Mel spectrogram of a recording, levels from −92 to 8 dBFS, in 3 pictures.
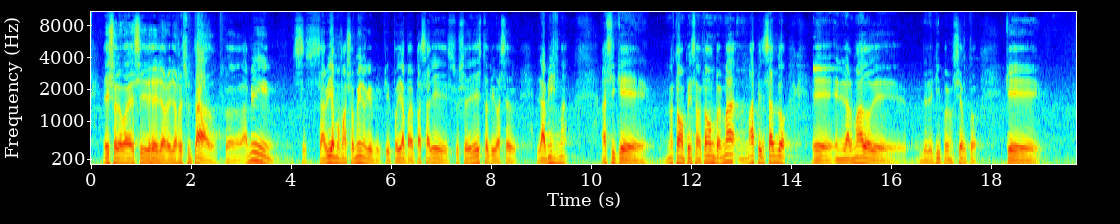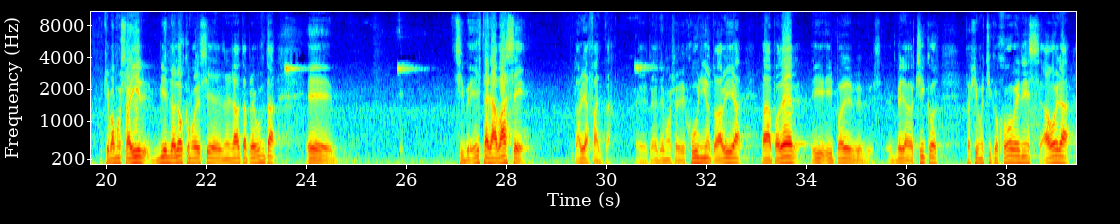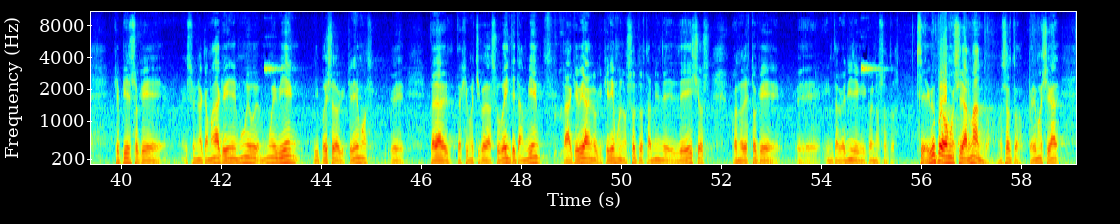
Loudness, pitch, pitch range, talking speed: -14 LUFS, 105 Hz, 95-115 Hz, 140 wpm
